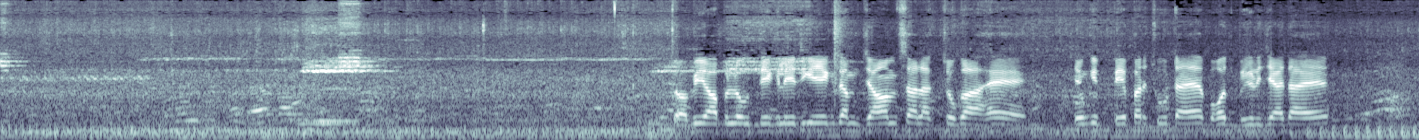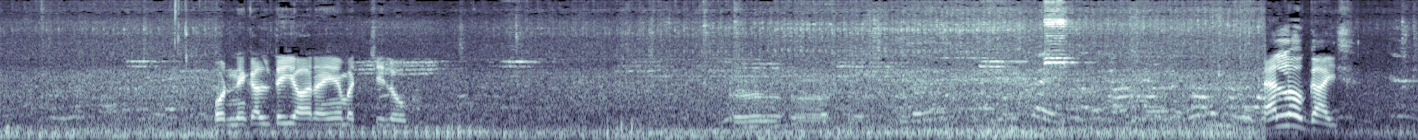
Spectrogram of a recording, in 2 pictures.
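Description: Motorcycle engines rumble past in outdoor street traffic.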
